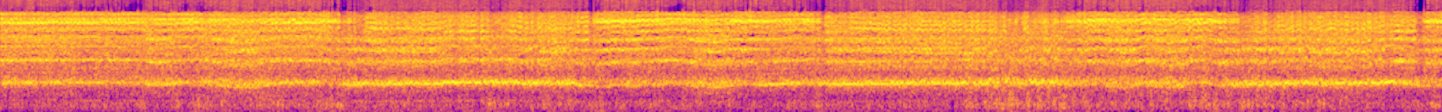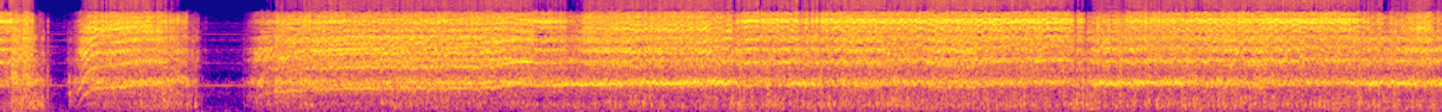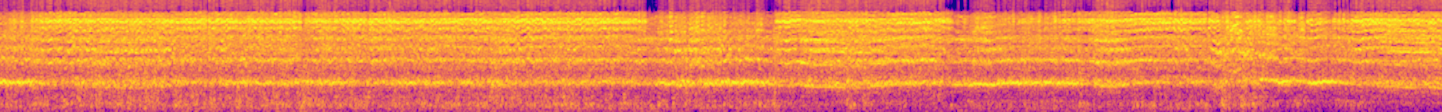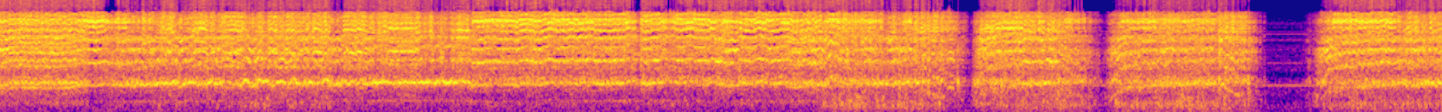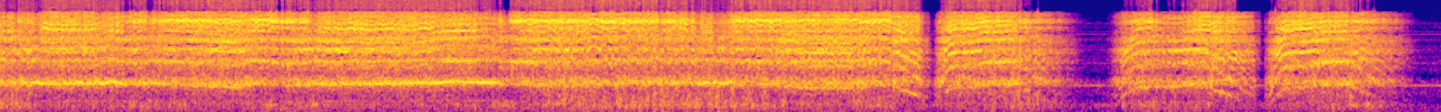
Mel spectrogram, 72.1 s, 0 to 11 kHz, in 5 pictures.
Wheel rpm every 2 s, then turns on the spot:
230, 220, 220, 220, 220, 220, 210, 160, 110, 210, 210, 220, 220, 220, 220, 230, 230, 230, 220, 220, 240, 220, 210, 220, 230, 220, 150, 140, 140, 220, 210, 220, 220, 160, 90, 100.
none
